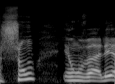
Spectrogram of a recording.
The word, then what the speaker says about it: Chaon: nous arrivons donc à chon à l'extrême est du loircher à 13 km de la mode bveron et une petite précision phonétique s'impose on écrit Chaon mais on prononce bien chon et on va aller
